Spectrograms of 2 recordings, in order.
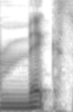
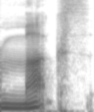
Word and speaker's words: Mx: Usually what people use as the alternative is called uh it's pronounced either mix or mux, but it's abbreviated mx.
